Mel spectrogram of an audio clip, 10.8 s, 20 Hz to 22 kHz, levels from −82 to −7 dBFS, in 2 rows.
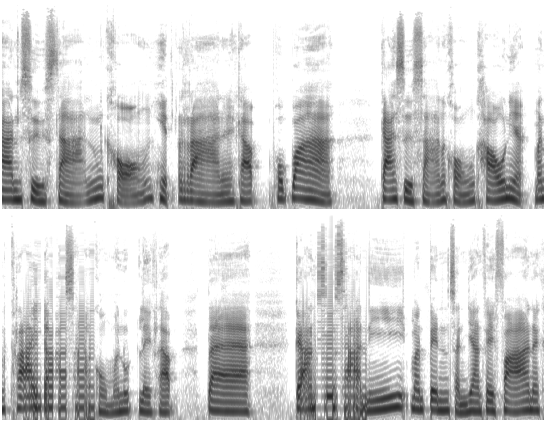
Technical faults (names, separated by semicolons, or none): robotic sound from repeated short buffers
